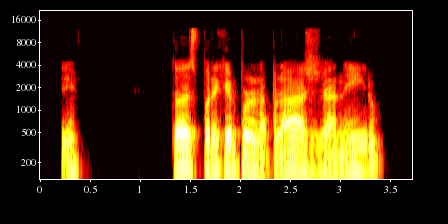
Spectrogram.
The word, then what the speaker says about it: Janeiro: después vamos con la J se pronuncia siempre sh y no así vamos a ponerle como una y vibrada con un ligero ceseo vamos aer ceseo entonces por ejemplo la palabra Janeiro Janeiro neiru janeir lo que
